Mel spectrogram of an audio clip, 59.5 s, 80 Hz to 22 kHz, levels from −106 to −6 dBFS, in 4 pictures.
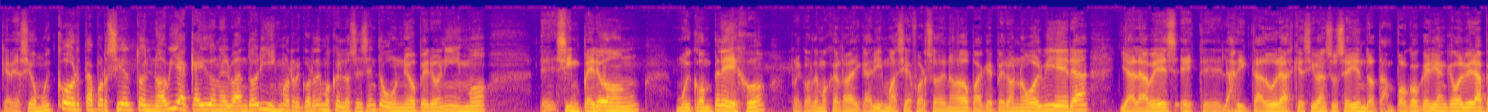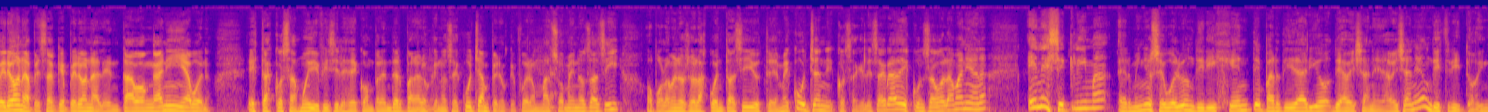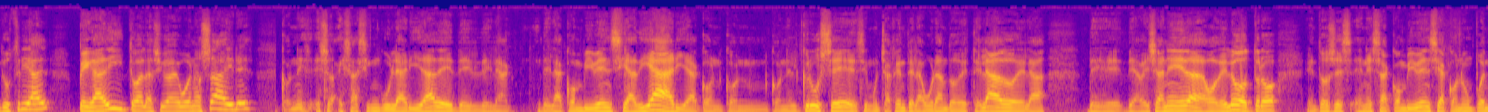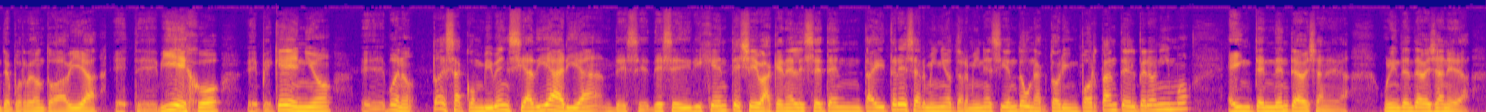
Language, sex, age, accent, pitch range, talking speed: Spanish, male, 40-59, Argentinian, 115-150 Hz, 205 wpm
